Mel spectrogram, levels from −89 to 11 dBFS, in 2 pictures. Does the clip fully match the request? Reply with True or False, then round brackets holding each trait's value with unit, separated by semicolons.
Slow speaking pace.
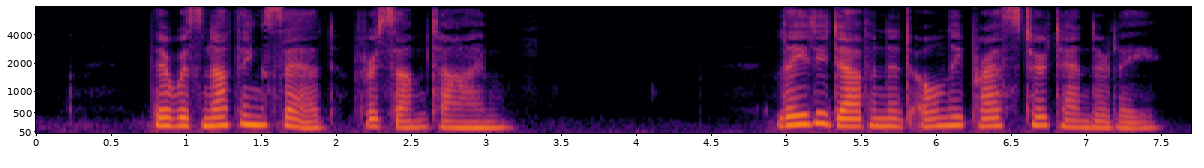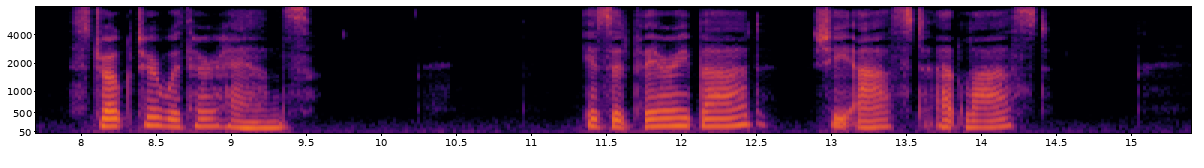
True (100 wpm)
